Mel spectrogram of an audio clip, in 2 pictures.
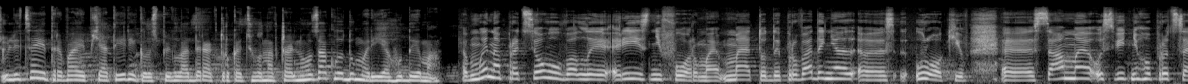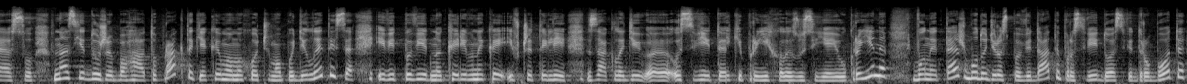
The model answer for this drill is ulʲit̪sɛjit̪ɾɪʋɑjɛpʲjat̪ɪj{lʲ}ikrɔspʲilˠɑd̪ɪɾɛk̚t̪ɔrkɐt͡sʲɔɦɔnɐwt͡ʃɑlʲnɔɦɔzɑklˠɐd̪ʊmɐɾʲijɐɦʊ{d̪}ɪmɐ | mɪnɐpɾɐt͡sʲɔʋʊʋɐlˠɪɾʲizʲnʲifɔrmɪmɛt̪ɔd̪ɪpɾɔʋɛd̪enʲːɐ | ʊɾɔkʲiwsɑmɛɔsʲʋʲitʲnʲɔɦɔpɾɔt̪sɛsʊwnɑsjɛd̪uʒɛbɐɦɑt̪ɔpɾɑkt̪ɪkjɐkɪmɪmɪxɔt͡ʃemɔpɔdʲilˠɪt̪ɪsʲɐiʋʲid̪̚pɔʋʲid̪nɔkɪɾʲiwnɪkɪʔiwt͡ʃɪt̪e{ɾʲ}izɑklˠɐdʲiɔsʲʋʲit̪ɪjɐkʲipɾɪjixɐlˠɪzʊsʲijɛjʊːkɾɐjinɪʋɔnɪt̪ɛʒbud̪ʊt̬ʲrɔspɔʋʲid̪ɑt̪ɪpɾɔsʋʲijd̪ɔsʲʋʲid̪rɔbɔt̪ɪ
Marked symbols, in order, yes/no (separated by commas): no, yes, no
